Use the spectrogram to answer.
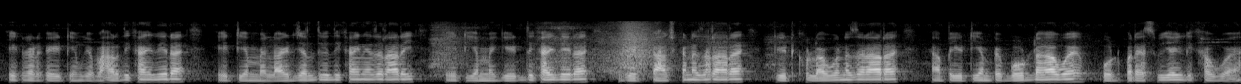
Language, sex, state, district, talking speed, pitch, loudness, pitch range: Hindi, male, Bihar, Darbhanga, 255 wpm, 105 Hz, -20 LUFS, 95-115 Hz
